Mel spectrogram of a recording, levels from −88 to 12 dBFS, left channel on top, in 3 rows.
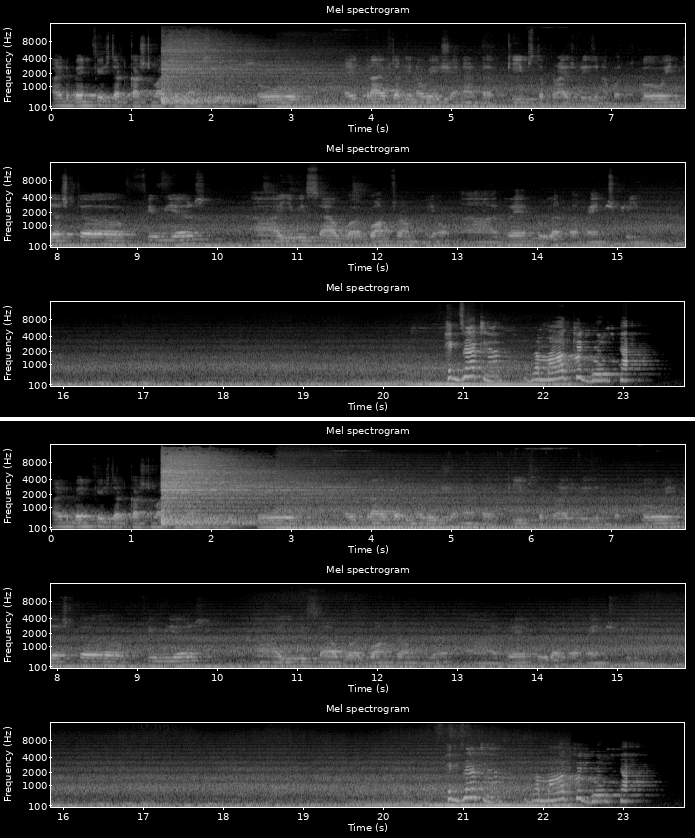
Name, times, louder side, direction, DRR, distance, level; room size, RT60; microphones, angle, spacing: voice 1, 0.0-3.1 3.6-8.9 9.1-9.9 10.4-15.3 21.3-21.5 22.3-22.5 22.9-23.1, left 1 dB, 40° left, 12 dB, 3.7 m, -34 dB
Crash cymbal, 1.4-5.2, right 7 dB, 65° right, 1.6 m, -32 dB
sound 1, 2.8-22.4, right 1 dB, 45° right, 5.0 m, -36 dB
voice 2, 20.8-21.5 21.8-23.1, left 4 dB, 80° left, 6 dB, 2.2 m, -29 dB
28.0 x 25.0 x 8.0 m, 0.74 s
head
